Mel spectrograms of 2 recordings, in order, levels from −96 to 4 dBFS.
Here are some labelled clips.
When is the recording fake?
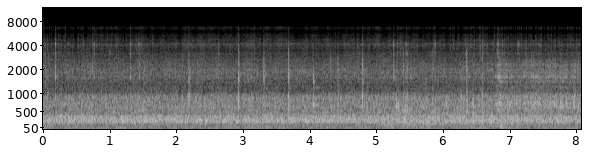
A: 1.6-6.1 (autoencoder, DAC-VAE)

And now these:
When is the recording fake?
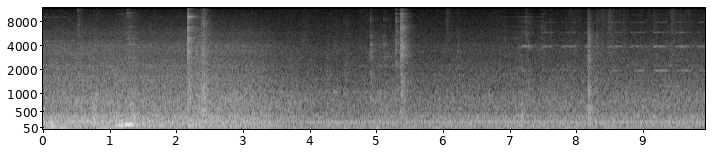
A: 6.9-7.5 (codec, DAC)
